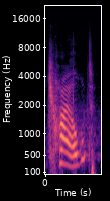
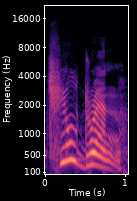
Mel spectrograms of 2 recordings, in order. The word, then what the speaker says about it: child: Один ребенок будет child. Причем, посмотрите, здесь читается I, а вот дети уже будут children.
